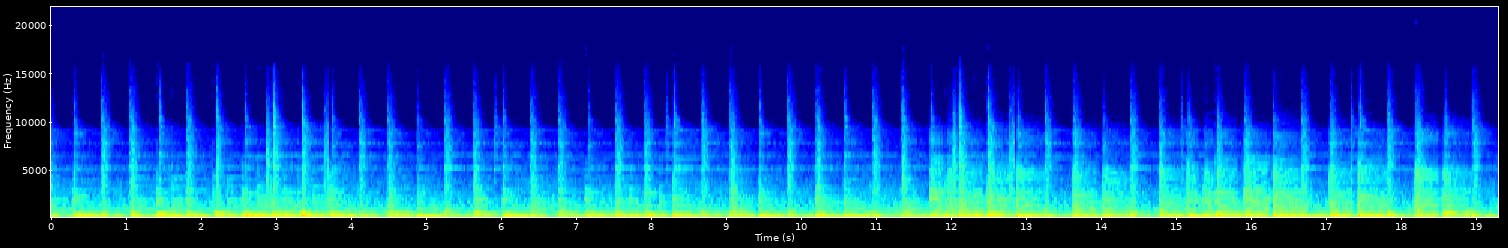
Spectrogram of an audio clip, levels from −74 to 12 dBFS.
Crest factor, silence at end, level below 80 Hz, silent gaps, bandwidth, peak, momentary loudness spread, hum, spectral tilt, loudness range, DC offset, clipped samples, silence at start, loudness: 18 dB; 0 s; -28 dBFS; none; 15.5 kHz; -4 dBFS; 5 LU; none; -5.5 dB/octave; 2 LU; under 0.1%; under 0.1%; 0 s; -23 LUFS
